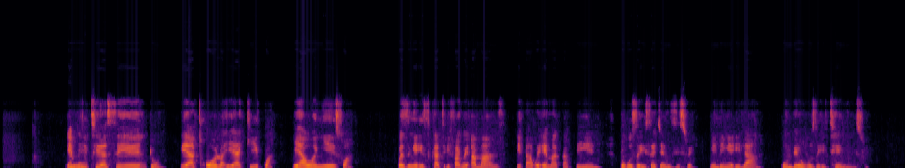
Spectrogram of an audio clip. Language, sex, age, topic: North Ndebele, female, 25-35, health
